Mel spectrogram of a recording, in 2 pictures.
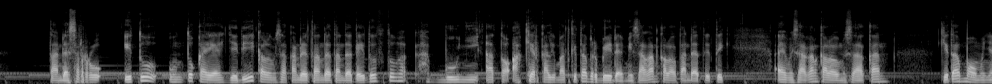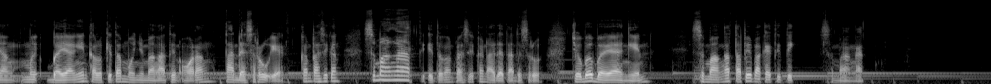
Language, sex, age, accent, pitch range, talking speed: Indonesian, male, 20-39, native, 90-120 Hz, 170 wpm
